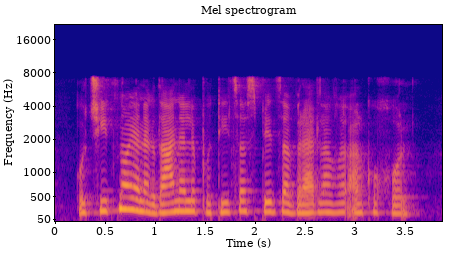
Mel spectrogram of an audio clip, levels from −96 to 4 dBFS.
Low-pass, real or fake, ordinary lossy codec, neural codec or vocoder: 7.2 kHz; real; none; none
